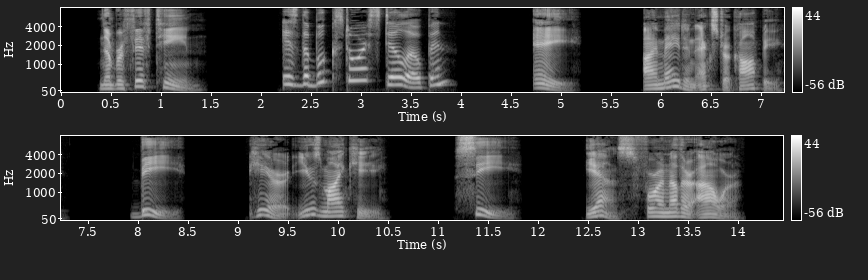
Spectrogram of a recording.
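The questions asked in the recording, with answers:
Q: Is the bookstore still open?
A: C: Yes, for another hour.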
